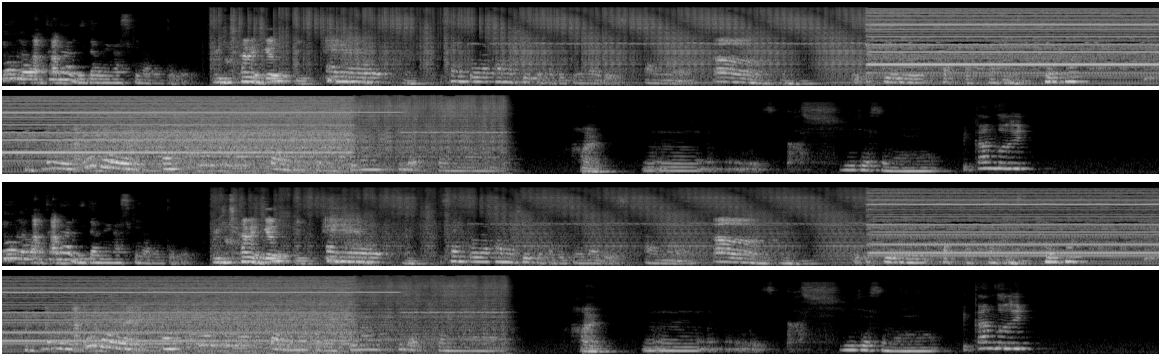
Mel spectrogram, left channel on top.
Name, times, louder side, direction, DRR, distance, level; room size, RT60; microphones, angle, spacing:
voice 1, 0.0-1.7 2.7-2.8 3.2-3.8 4.4-6.2 6.4-6.9 8.5-10.8 11.4-11.6 12.0-16.5 18.0-19.1 19.4-20.9, equal, 10° right, -3 dB, 1.6 m, -25 dB
sound 1, 2.1-16.6, left 3 dB, 30° left, 2.3 m, -20 dB
voice 2, 2.1-3.7 4.0-4.1 7.1-8.1 9.3-9.4 10.0-10.2 11.8-11.9 12.3-12.4 12.8-13.0 17.3-17.6 21.3-21.7, right 1 dB, 55° right, -1 dB, 1.9 m, -24 dB
6.4 x 3.1 x 4.7 m, 0.36 s
head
